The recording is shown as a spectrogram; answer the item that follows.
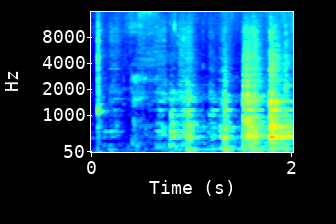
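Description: A mold knocking and scraping against the inside of a steel pressure tank as it is laid down. Light clicks at first, then a cluster of sharp knocks near the end, one with a brief metallic ring.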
